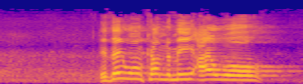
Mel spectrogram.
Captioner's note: laughter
